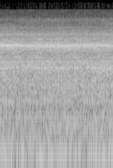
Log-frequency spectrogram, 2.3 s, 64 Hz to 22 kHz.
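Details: 2014 Mercedes C250 at idle: steady, piercing high-pitched whine that doesn't waver; owner suspects low power steering fluid (dipstick still about an inch low after driving) rather than alternator pulley, unconfirmed.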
